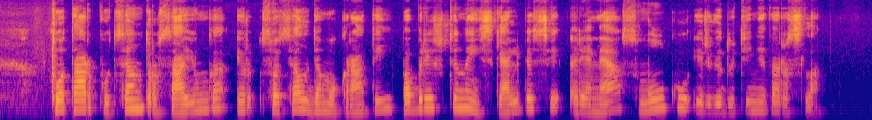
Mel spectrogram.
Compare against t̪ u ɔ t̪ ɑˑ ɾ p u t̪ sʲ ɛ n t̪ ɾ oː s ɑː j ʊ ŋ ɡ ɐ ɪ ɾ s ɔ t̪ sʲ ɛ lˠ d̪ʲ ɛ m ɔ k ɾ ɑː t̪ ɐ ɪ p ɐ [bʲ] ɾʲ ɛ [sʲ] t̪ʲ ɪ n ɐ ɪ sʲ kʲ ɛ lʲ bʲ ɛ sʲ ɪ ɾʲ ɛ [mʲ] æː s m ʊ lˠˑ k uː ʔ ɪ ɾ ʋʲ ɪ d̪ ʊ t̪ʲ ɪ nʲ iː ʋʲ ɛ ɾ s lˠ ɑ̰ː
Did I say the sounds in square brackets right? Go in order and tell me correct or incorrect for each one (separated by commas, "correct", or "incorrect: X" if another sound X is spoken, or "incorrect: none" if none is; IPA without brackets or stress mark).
correct, incorrect: ʃʲ, correct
